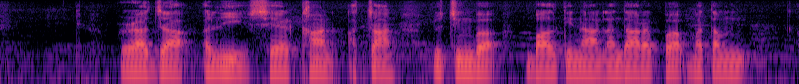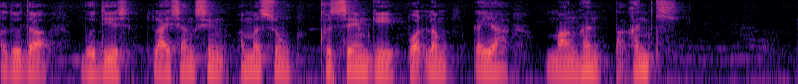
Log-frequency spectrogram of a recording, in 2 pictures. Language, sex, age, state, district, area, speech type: Manipuri, male, 30-45, Manipur, Kangpokpi, urban, read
